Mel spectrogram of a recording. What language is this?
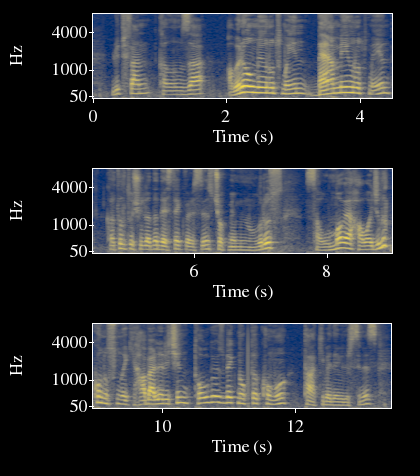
Turkish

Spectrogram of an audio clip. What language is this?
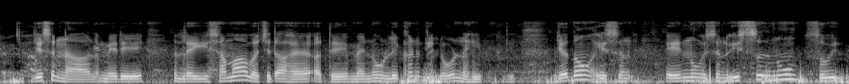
Punjabi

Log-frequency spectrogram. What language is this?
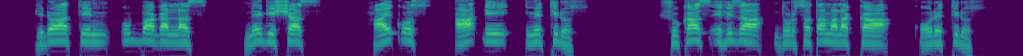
Gamo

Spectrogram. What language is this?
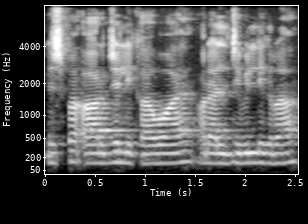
Hindi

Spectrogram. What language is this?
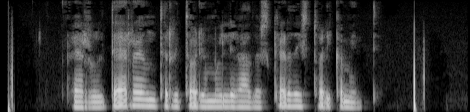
Galician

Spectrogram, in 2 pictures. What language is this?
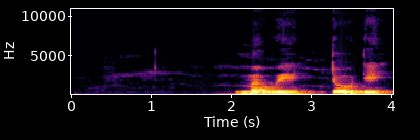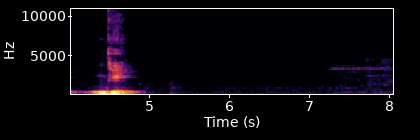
Ngiemboon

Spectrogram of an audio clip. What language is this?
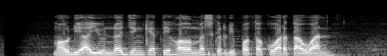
Sundanese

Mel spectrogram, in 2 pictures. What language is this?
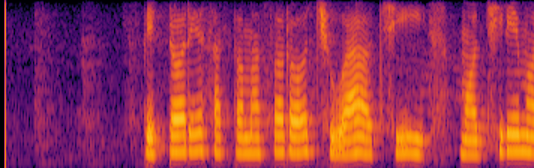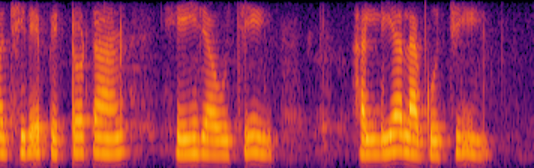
Odia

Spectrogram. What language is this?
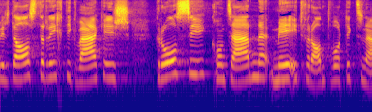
Swiss German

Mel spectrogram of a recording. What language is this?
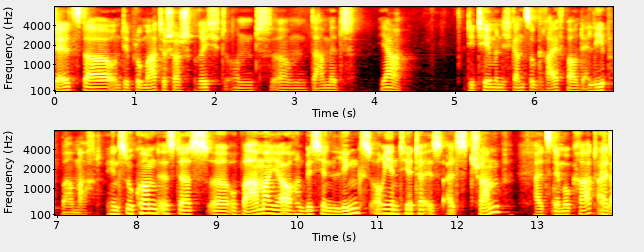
German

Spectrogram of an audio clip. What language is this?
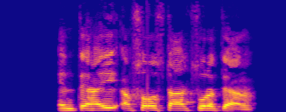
Sindhi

